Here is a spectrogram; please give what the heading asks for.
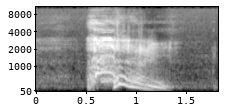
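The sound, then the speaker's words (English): One person clears their throat in a single loud, rasping burst of just under a second, its gravelly tone sliding downward as it fades out. “sorry, I gotta get this out of my throat.”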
